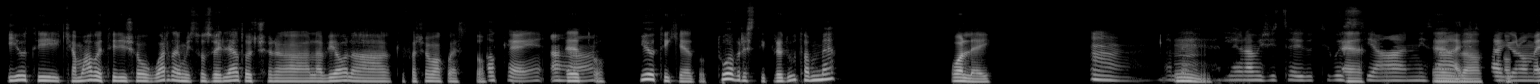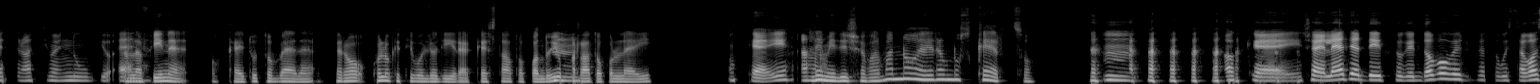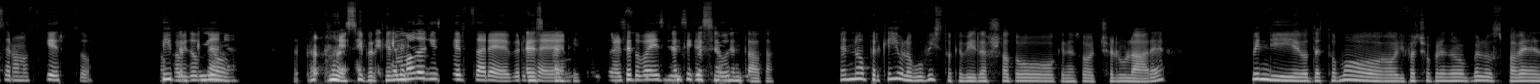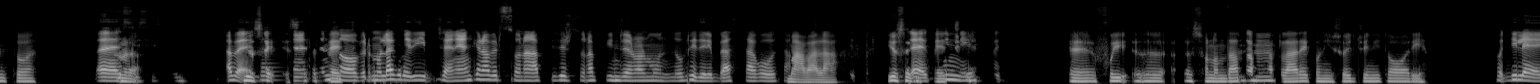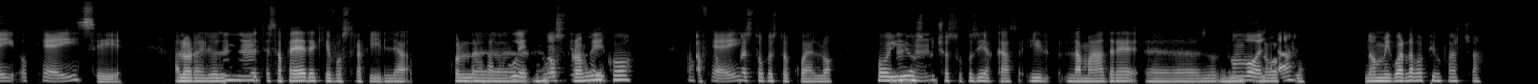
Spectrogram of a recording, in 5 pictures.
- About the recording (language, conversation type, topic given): Italian, unstructured, Hai mai vissuto un’esperienza che ti ha fatto vedere la vita in modo diverso?
- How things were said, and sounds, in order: distorted speech; "Cioè" said as "ceh"; chuckle; "fatto" said as "fietto"; static; throat clearing; "cioè" said as "ceh"; unintelligible speech; "l'avevo" said as "aveo"; "Allora" said as "lora"; "cioè" said as "ceh"; other background noise; "cioè" said as "ceh"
